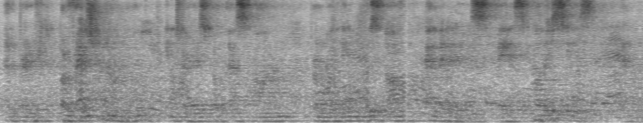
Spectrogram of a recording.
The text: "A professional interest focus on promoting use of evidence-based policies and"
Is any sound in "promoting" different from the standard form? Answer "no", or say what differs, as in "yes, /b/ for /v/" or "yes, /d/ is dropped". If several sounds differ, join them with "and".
yes, /f/ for /p/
